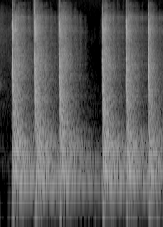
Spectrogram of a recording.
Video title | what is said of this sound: PROJECT CAMARO IS FINALLY A ROLLER | it kind of sounds hollow. You can tell there's something there, but it's just kind of hollow, ringy sounding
